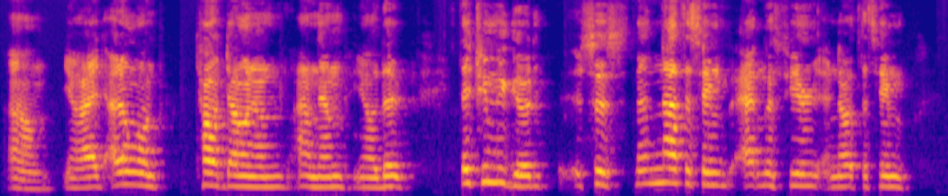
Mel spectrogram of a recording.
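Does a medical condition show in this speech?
Yes: cerebral palsy; born without pulse or breathing and revived.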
